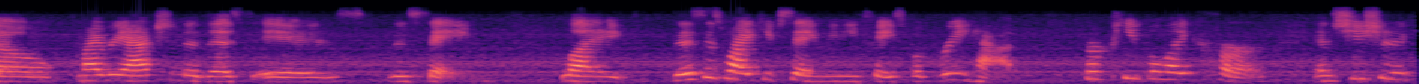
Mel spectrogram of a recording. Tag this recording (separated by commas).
Speech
